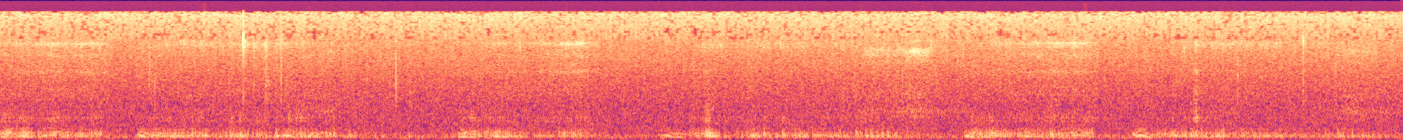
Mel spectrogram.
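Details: Tired dog asleep and snoring: low, rumbling snores about every two to three seconds against steady background hiss.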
